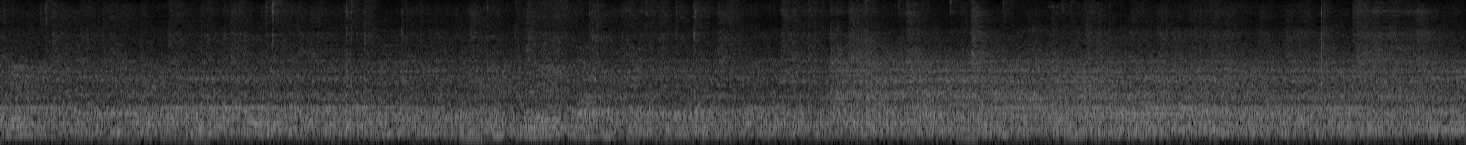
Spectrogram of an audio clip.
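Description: Electric-powered stone oil chekku (ghani) running: the wooden pestle turning and grinding oilseeds in the stone mortar, making a steady mechanical running and grinding noise with a continuous hum from the drive.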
